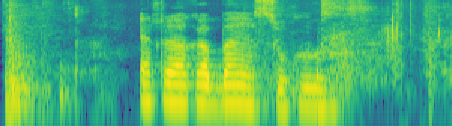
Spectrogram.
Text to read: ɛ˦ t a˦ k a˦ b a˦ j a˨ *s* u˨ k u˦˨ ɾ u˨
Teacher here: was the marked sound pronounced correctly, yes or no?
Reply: yes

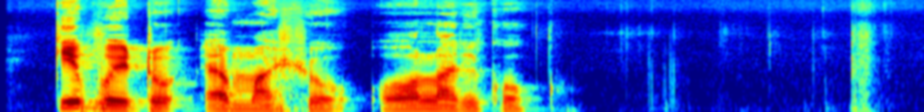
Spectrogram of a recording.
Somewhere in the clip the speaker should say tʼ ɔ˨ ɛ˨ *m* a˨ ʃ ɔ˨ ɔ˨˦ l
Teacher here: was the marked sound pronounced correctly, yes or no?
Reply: yes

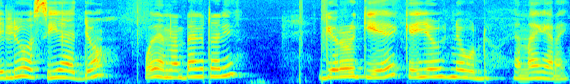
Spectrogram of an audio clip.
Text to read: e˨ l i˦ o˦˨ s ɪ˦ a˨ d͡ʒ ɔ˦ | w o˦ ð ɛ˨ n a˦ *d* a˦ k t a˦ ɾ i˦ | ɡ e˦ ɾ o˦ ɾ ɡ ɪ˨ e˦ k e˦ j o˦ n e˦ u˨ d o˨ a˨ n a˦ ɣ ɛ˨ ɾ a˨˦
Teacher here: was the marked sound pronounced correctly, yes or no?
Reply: yes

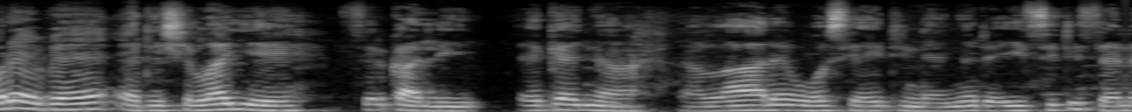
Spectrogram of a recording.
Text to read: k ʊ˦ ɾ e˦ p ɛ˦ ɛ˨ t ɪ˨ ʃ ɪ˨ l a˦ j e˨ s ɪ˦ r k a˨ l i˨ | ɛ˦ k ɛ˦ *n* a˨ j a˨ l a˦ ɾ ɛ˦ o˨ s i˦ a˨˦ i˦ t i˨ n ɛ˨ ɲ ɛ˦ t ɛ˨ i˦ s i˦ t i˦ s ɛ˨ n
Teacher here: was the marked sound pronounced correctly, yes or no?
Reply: no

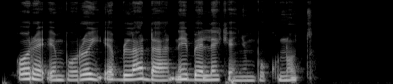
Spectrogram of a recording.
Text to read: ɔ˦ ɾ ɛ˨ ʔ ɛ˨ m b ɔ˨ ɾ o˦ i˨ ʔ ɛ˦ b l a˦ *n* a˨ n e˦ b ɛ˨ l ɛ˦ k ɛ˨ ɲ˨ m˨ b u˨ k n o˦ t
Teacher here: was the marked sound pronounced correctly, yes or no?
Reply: no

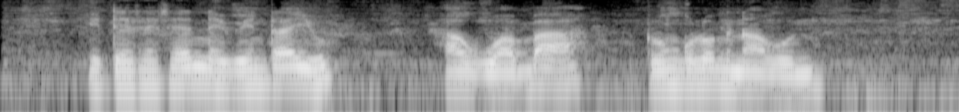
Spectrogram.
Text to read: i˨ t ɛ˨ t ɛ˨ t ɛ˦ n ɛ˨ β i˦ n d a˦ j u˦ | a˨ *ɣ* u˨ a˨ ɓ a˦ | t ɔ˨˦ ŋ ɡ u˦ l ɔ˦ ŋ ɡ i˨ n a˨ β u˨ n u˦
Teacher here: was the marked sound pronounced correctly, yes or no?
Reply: yes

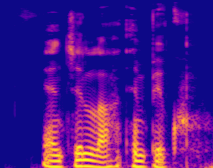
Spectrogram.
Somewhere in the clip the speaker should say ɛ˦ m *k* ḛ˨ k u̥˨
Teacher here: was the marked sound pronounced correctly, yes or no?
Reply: no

